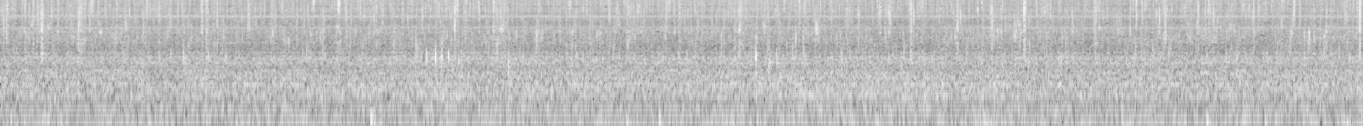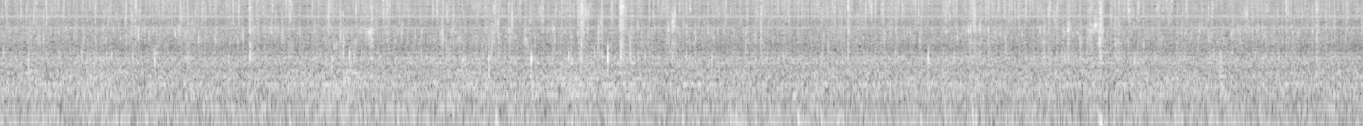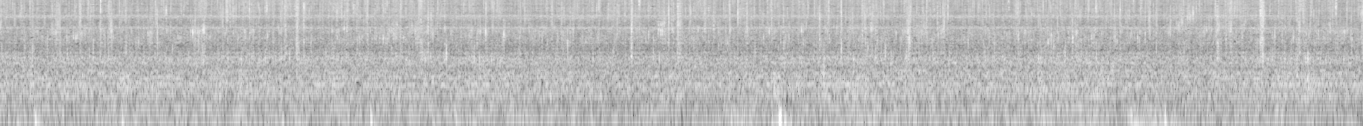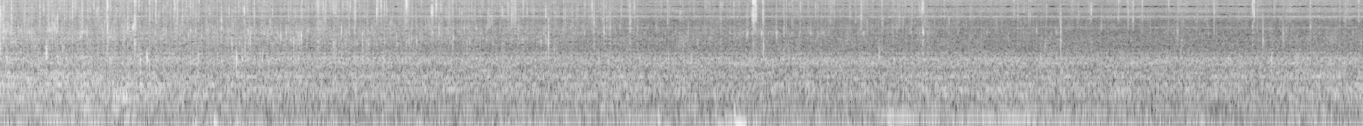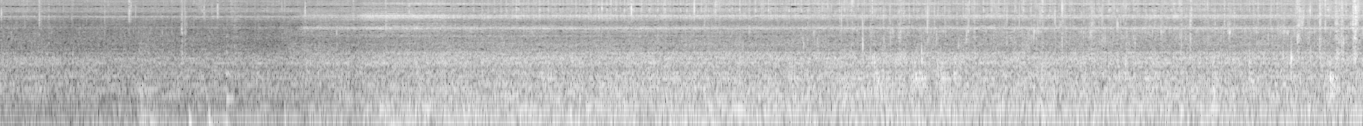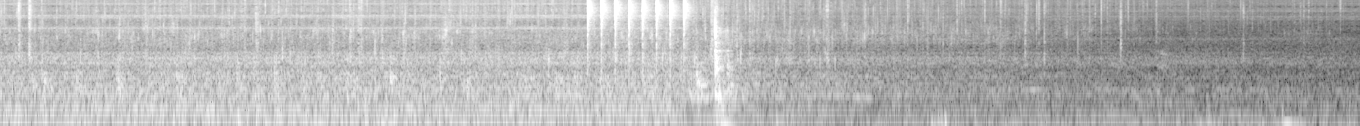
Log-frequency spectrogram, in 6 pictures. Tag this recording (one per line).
boiled
gas
water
